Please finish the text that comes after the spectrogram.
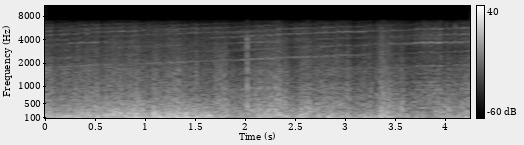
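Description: A 72-volt mid-drive motor on an eBike pulls under throttle, a steady rushing drone mixed with heavy wind buffeting on the microphone, continuous and close with no voices.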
